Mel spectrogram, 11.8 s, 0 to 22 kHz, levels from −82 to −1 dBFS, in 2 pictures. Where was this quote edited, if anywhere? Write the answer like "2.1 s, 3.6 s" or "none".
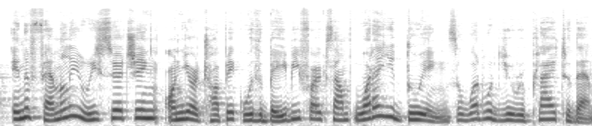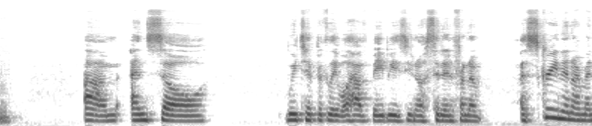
3.5 s, 6.6 s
